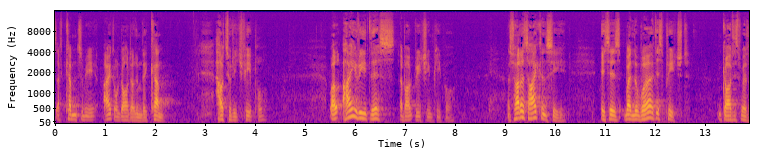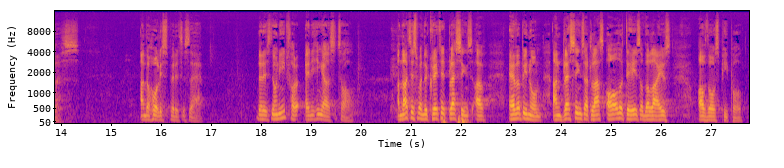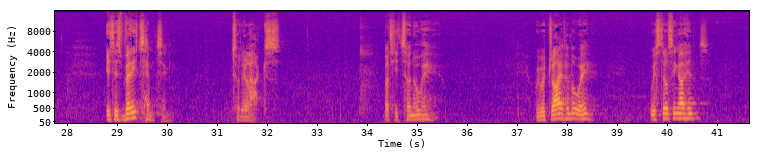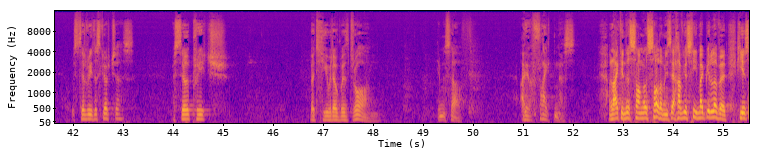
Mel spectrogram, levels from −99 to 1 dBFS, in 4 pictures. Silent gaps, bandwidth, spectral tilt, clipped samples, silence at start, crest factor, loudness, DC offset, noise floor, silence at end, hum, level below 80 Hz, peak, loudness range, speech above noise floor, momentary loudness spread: none; 16 kHz; -2.5 dB/octave; under 0.1%; 0 s; 24 dB; -22 LUFS; under 0.1%; -55 dBFS; 0 s; none; -52 dBFS; -2 dBFS; 11 LU; 32 dB; 18 LU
